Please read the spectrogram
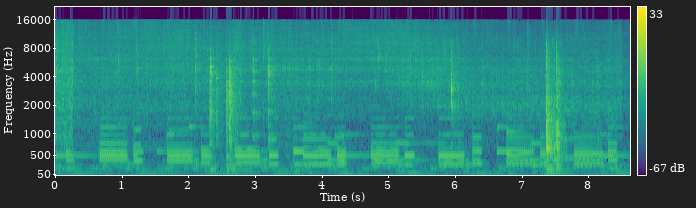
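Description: Beaten egg sizzling in a hot rectangular tamagoyaki pan while wooden chopsticks stir and roll it, with a few sharp clicks of the chopsticks against the pan, the loudest about seven seconds in. Soft background music plays underneath.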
